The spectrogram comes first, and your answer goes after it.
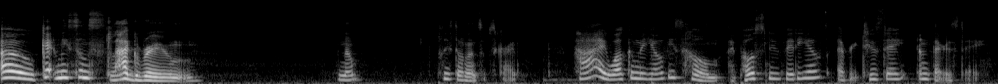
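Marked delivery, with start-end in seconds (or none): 0.0-2.0 loud, slow, drawn-out fake British accent. A video host tries out a put-on british accent. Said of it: "try with a British accent".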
